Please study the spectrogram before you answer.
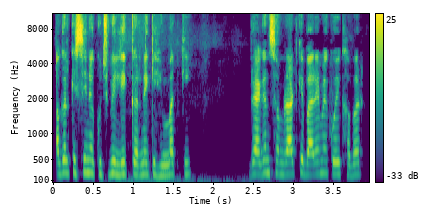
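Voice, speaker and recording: A woman's voice: fairly high pitch, flat delivery, fast, darkish tone, no echo, lightly acted. A woman voicing a curt, commanding enforcer. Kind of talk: Hindi dub of a drama.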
